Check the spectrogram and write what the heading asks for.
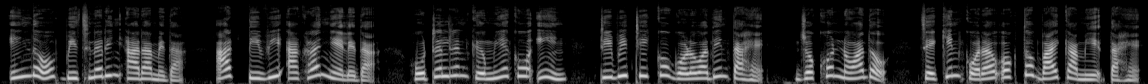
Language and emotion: Santali, happy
